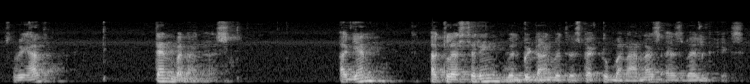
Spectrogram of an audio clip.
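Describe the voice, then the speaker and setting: A man with a fairly low voice lectures in a classroom style, asking himself rhetorical questions and repeating key points. The recording is dull and lo-fi with a faint hiss, and the room echoes. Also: normal speed, long pauses, fairly bright tone. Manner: explains step by step with rhetorical questions and repetition. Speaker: instructor.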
